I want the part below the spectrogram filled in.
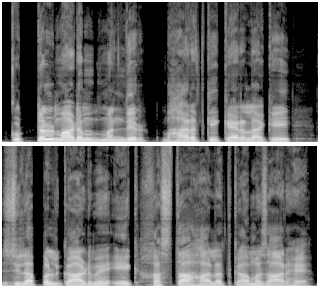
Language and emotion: Urdu, neutral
